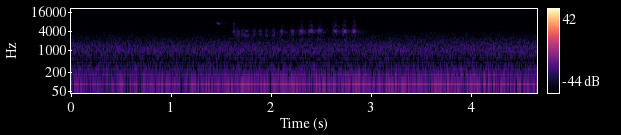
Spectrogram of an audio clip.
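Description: A robin gives a quick run of about a dozen sharp, high ticking notes over roughly a second, over a steady low rumble of wind or distant traffic.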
